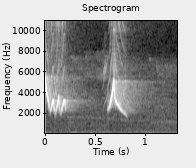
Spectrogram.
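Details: Male rufous-collared sparrow (Zonotrichia capensis) gives a quick high twittering burst, then a single clear whistle that slurs sharply downward, in a quiet setting.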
